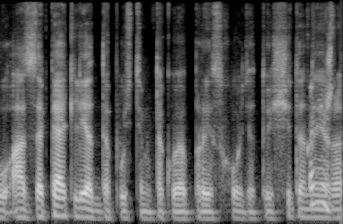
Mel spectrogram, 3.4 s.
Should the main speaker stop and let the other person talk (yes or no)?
yes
